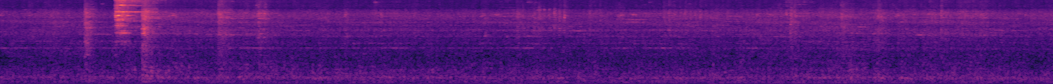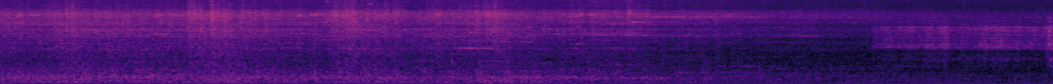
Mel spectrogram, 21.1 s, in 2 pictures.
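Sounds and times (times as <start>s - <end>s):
train wheels clacking over rail joints: 0.8s - 3.6s
faint high wheel squeal: 4.7s - 19.9s.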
